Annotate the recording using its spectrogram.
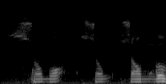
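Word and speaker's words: Tsomgo: है आपका जो है, फिर से टी से स्टार्ट है लेकिन टी साइलेंट रहता है। सोमगो बोल दे, सिक्किम में है सोमगो। ये आपका सिक्किम में आपका जो है टी साइलेंट है, सोमगो लेक।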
